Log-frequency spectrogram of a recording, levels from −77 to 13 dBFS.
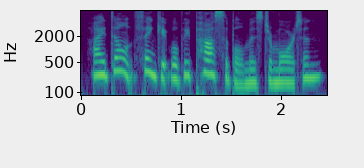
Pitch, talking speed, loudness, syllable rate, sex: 220 Hz, 220 wpm, -18 LUFS, 5.4 syllables/s, female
